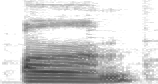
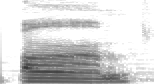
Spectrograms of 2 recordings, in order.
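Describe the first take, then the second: The two takes are said the same way.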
